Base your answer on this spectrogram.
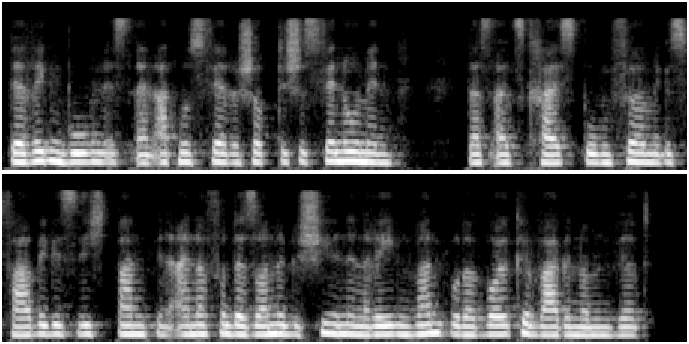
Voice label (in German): speaker, de DE; piper-voices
